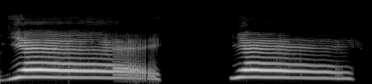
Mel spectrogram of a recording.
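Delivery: high cheering yay; excited cheer. Real, not acted. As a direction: cheer with real delight. Celebrating the finished puzzle.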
